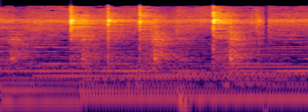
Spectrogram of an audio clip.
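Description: Cumin seeds and chopped garlic frying in a spoonful of hot white oil in a wok for dahi kofta, a steady close sizzle broken by a few sharp metal clinks of a spoon stirring.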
